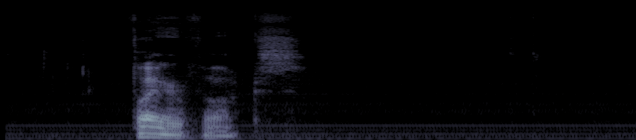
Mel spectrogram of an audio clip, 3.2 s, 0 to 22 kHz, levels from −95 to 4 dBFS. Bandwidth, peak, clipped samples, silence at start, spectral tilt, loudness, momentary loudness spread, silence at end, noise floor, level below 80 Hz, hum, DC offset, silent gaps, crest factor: 15 kHz; -24 dBFS; under 0.1%; 0.65 s; -6 dB/octave; -44 LUFS; 20 LU; 1.7 s; -80 dBFS; -72 dBFS; 60 Hz at -75 dBFS; under 0.1%; none; 24 dB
